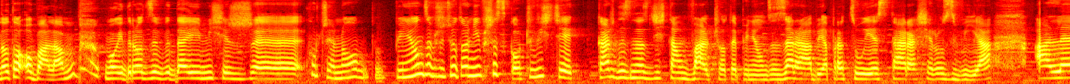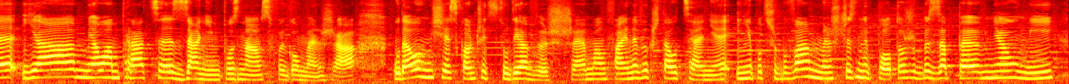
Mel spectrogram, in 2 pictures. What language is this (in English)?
Polish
